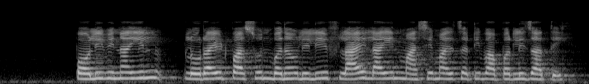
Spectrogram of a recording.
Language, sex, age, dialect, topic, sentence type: Marathi, female, 18-24, Standard Marathi, agriculture, statement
